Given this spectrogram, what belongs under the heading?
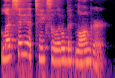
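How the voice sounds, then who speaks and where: A woman giving an instructional lesson as a call center English trainer, explaining clearly step by step with example phrases. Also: mid-range voice, lively intonation, moderate pace, warm tone. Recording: roomy echo.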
